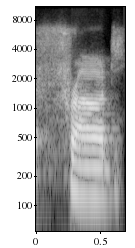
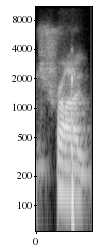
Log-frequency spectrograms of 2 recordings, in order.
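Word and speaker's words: Freud: because this is the fraud I say fraud fraud or the psychologist fraud I always call him frog but apparently it's a wrong pronunciation yeah we'll call it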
